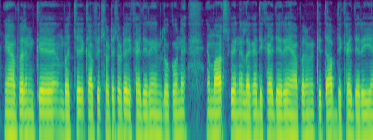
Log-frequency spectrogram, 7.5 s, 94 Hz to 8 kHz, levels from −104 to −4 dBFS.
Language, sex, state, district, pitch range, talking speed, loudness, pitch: Hindi, male, Uttar Pradesh, Jalaun, 105-110 Hz, 225 wpm, -19 LUFS, 110 Hz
